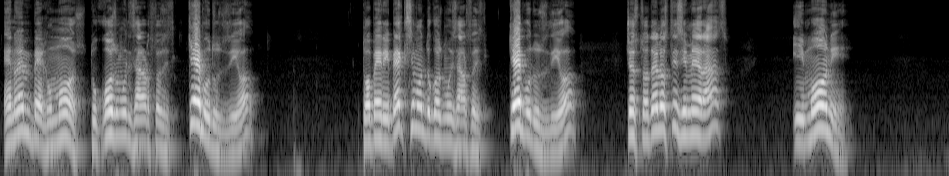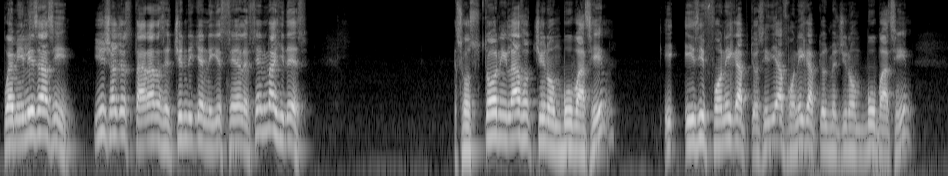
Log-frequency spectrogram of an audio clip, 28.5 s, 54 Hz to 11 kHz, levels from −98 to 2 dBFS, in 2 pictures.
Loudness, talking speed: -21 LUFS, 120 wpm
